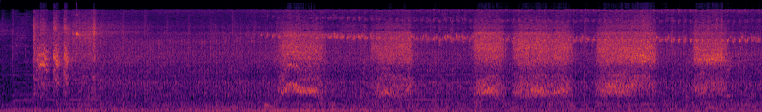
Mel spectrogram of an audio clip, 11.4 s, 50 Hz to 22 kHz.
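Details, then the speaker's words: Isuzu MU-7 running after steering rack leak and ball joint repair, repeated high shrill chirps about a second each; alternator belt squeal. "อืสายพานเสียงสายพานไดชาร์จตั้งเรียบร้อยแล้ว"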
